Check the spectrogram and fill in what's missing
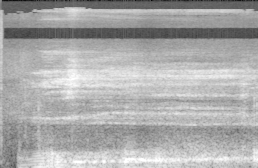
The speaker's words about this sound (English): You try to speak with this thing, and all you can hear are just terrifying, low, guttural, growling.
